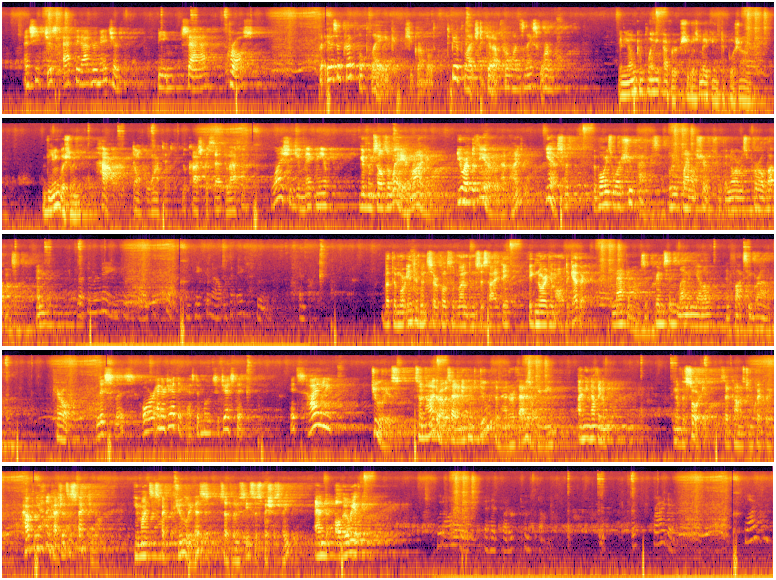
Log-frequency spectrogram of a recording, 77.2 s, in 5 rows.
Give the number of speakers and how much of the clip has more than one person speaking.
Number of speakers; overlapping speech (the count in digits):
8, no overlap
